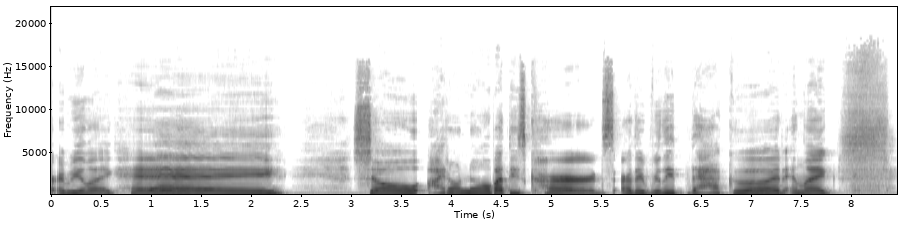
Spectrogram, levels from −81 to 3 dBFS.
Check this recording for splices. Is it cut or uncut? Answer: uncut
